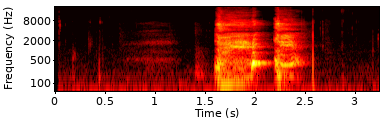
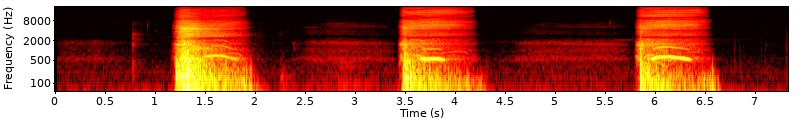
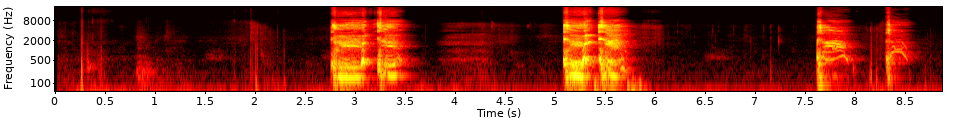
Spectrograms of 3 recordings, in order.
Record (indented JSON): {
  "cough_length": "3.2 s",
  "cough_amplitude": 7090,
  "cough_signal_mean_std_ratio": 0.34,
  "exhalation_length": "7.3 s",
  "exhalation_amplitude": 32768,
  "exhalation_signal_mean_std_ratio": 0.36,
  "three_cough_length": "8.9 s",
  "three_cough_amplitude": 15484,
  "three_cough_signal_mean_std_ratio": 0.32,
  "survey_phase": "beta (2021-08-13 to 2022-03-07)",
  "age": "18-44",
  "gender": "Female",
  "wearing_mask": "No",
  "symptom_cough_any": true,
  "symptom_runny_or_blocked_nose": true,
  "symptom_shortness_of_breath": true,
  "symptom_sore_throat": true,
  "symptom_diarrhoea": true,
  "symptom_fatigue": true,
  "symptom_fever_high_temperature": true,
  "symptom_headache": true,
  "symptom_change_to_sense_of_smell_or_taste": true,
  "symptom_loss_of_taste": true,
  "symptom_onset": "3 days",
  "smoker_status": "Never smoked",
  "respiratory_condition_asthma": true,
  "respiratory_condition_other": false,
  "recruitment_source": "Test and Trace",
  "submission_delay": "2 days",
  "covid_test_result": "Positive",
  "covid_test_method": "RT-qPCR"
}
